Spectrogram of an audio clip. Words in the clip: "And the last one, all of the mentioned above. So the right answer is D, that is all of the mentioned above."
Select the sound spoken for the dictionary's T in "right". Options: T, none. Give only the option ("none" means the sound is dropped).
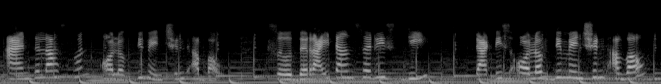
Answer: T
